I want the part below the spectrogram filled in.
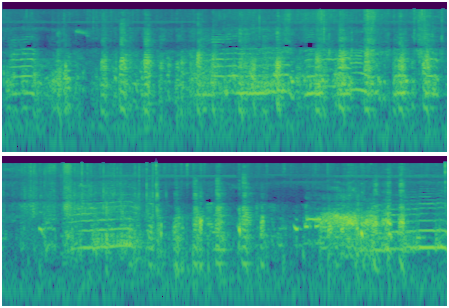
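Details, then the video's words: Desi village chickens at a natural-hatch farm in the morning, a flock clucking busily with overlapping nasal calls, one hen's drawn-out cackle rising near the end, chick cheeps scattered through. "Village Desi Chicken farm"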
